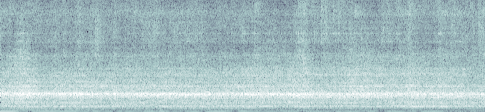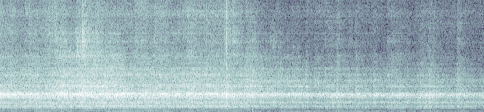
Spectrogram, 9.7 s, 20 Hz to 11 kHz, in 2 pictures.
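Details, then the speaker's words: Dancor 16 HP lift water pump motor running: harsh rough whirring and piercing high whine, "infernal" noise from worn bearings, fixed by replacing bearings. "Olá pessoal vocês estão vendo como ela faz barulho"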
